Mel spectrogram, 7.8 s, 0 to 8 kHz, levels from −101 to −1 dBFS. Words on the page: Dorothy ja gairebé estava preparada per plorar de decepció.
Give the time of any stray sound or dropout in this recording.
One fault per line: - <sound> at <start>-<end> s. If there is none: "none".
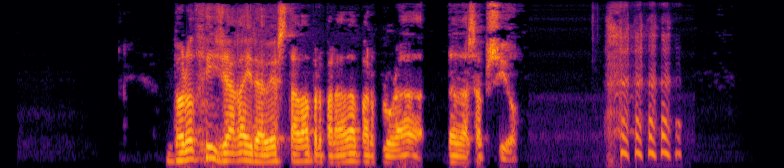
- laugh at 5.9-6.8 s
